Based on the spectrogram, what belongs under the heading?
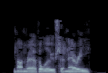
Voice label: "nonrevolutionary", english; adjectives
